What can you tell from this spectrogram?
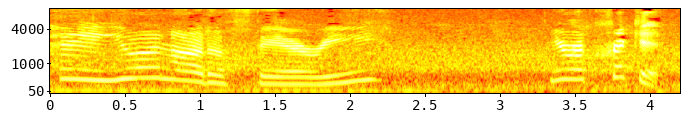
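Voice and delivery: put-on a child realising it's only a cricket; surprised child. A narrator's reading. Girl finds cricket, not fairy.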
